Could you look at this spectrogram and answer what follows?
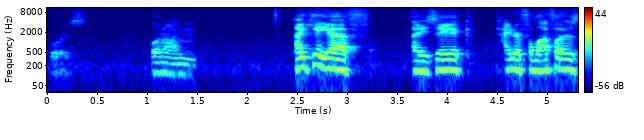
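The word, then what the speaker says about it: Kiner-Falefa: it's live of course but um ikf isaiah hyder falafa is how you say his name yes um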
